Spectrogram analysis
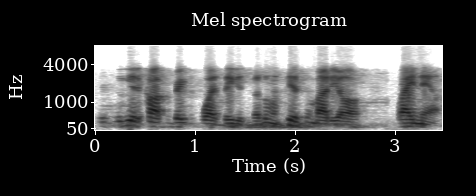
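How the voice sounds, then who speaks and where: A man's voice: mid-range voice, very fast, breathy edge. A man in his late forties hosting a motivational talk show, preaching with emphatic repetition over a phone line. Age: 40s. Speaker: show host. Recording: tinny phone-line sound.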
